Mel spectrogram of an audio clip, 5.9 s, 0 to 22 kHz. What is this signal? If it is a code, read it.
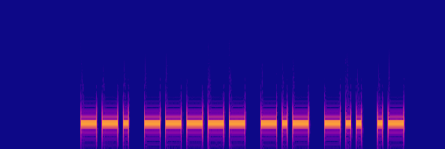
Morse code, heard as a keyed tone, about 17 wpm, 700 Hz. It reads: G0KDA
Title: DXCC-100 Call Signs - 5 Characters - 17wpm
